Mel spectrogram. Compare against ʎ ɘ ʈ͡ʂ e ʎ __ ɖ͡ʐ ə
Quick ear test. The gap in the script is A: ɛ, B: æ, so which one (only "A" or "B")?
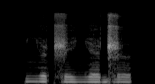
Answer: A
